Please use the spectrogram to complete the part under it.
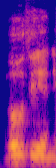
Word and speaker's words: Lothian: Lothian, yeah, yeah.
